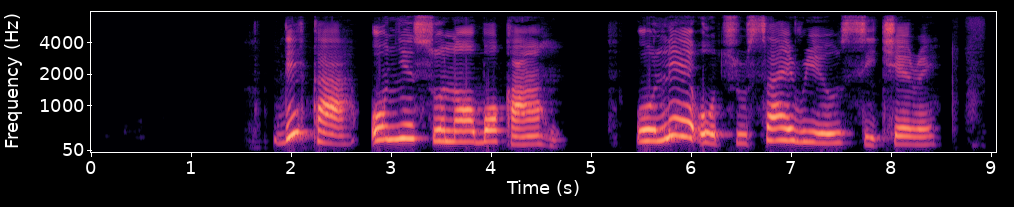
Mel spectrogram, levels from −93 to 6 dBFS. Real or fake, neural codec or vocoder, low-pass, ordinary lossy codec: real; none; 7.2 kHz; MP3, 64 kbps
